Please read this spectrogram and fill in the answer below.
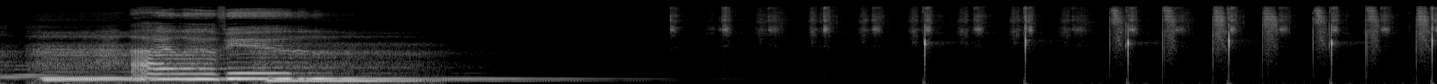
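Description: The last held notes of the music fade out over the first few seconds. After a short silence a small round wooden hand shaker is shaken in a quick, even rhythm of short strokes, about three a second.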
